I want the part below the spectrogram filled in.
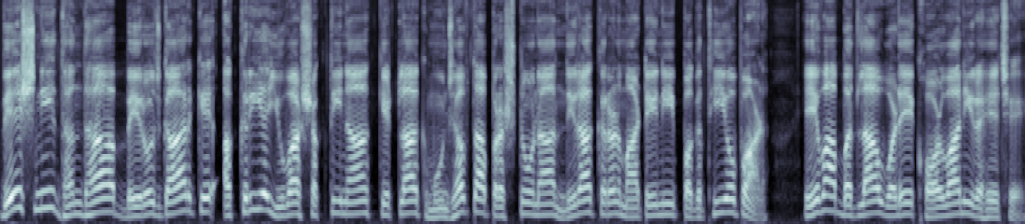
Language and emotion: Gujarati, neutral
